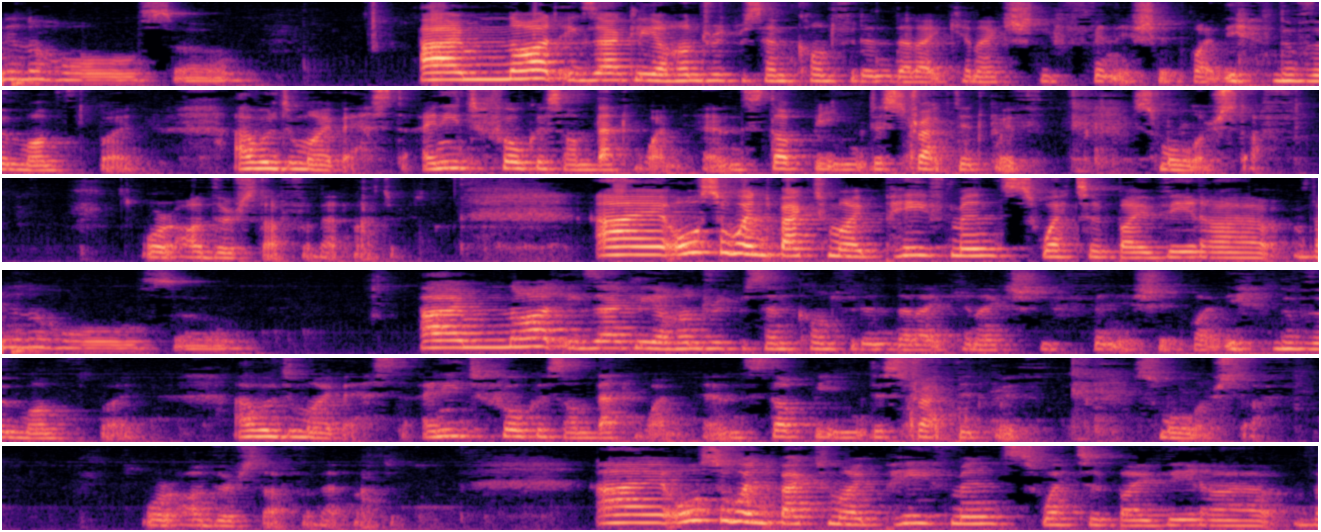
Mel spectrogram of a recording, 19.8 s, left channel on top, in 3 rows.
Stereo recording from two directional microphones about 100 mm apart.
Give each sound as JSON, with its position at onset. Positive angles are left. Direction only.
{"t": 1.8, "sound": "a woman's voice", "side_deg": 15}
{"t": 14.0, "sound": "a woman's voice", "side_deg": 15}
{"t": 16.1, "sound": "a woman's voice", "side_deg": 15}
